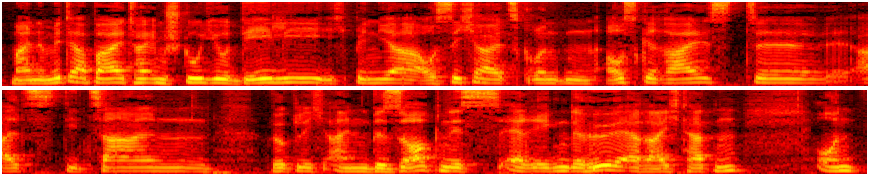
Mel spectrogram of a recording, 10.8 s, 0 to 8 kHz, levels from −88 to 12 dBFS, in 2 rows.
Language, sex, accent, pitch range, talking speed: German, male, German, 120-145 Hz, 115 wpm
